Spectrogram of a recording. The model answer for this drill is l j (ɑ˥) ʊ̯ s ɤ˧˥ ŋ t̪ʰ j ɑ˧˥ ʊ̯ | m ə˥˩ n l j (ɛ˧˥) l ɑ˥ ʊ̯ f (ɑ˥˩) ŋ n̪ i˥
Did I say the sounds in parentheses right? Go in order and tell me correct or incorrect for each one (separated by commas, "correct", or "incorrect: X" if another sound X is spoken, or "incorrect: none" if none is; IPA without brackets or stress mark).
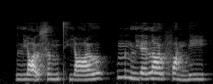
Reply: incorrect: ɑ̰˨˩, correct, correct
